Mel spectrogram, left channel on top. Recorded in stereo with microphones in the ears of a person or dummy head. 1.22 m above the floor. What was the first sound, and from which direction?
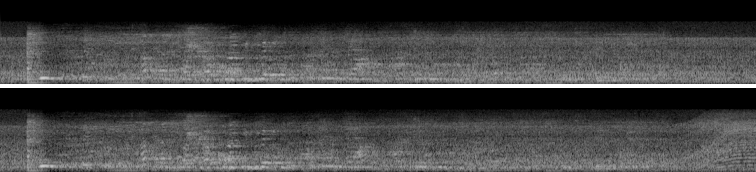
Laughter, 10° right (ahead or behind).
